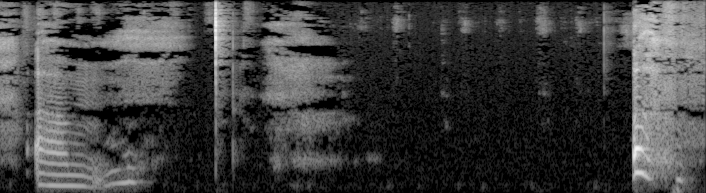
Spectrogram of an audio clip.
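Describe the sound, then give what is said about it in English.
A long voiced yawn opens with a drawn-out tone that slides downward in pitch. A brief click and a soft breath follow, then a long silence, then a short breathy sound near the end. “I'm yawning.”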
